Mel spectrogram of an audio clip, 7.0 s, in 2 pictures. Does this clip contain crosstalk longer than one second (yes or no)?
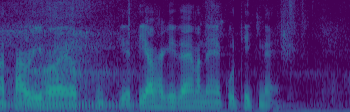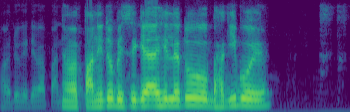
yes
